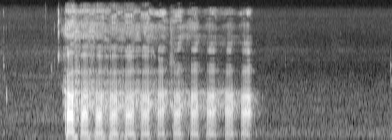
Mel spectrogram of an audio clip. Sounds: Laughter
